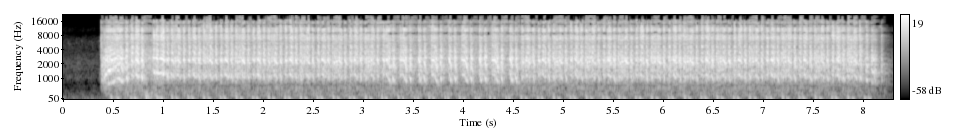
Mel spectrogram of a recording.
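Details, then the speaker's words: 1996 Honda Magna 750 VF750CD after new spark plugs and coolant, cranked on choke: even starter cranking for eight seconds without a single catch, so the engine turns over but won't fire. "Trying. Trying, but not firing. She's trying. You can hear it."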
